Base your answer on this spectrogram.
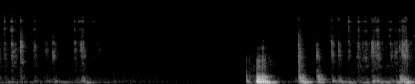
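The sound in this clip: Computer keyboard typing during a search: a few bursts of crisp key clicks, a pause of about a second and a half, then a louder thump followed by rapid, steady clicking.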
